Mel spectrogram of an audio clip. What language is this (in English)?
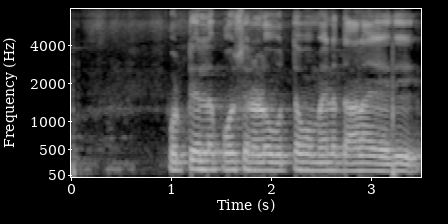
Telugu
